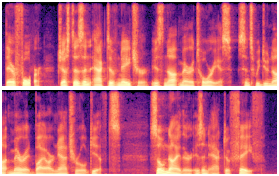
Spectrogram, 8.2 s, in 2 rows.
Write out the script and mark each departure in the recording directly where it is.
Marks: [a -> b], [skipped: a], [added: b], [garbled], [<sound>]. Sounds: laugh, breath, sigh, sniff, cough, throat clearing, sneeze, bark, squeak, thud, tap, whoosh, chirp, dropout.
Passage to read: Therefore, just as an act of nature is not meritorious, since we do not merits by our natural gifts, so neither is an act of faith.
Therefore, [dropout] just as an act of nature is not meritorious, since we do not [merits -> merit] by our natural gifts, so neither is an act of faith.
